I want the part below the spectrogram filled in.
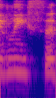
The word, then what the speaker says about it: Leesa: So my name is fully Leesa JoAnn Iverson, but I use that for my artist and illustrator voice.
